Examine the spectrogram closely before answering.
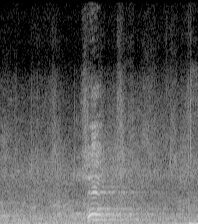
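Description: A man shouts a short command loudly.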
